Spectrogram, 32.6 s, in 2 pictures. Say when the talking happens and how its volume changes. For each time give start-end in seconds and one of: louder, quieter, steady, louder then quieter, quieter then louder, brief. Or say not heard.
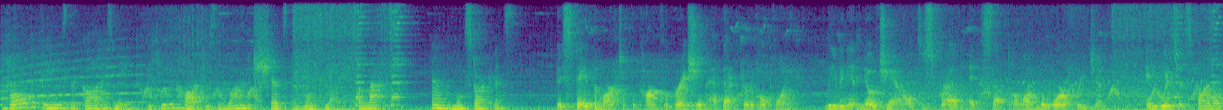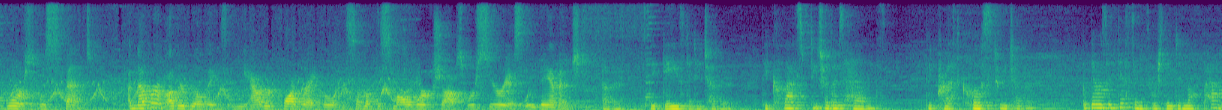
0.0-32.5 steady.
